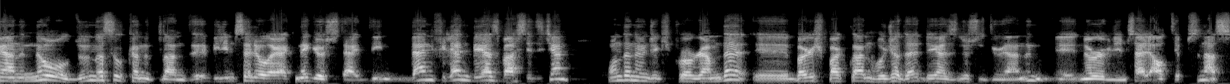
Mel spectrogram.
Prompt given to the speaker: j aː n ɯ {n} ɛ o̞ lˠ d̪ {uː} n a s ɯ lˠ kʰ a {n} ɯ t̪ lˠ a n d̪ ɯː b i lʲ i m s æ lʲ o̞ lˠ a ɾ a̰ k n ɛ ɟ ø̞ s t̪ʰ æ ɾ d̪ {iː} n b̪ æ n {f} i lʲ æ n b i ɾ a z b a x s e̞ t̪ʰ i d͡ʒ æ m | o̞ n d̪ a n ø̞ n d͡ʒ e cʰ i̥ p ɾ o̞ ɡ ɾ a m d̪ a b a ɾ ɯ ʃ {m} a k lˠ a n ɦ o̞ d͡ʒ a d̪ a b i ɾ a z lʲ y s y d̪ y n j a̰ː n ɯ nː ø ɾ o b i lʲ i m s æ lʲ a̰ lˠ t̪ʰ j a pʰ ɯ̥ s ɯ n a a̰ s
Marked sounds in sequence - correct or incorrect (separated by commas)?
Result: incorrect, correct, correct, correct, correct, incorrect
